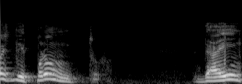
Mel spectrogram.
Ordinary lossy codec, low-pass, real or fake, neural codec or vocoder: none; 7.2 kHz; real; none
